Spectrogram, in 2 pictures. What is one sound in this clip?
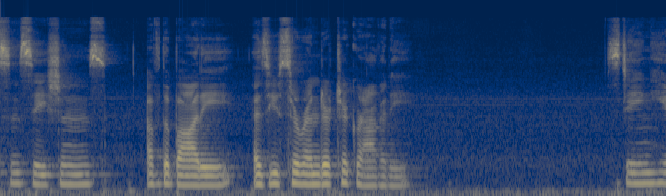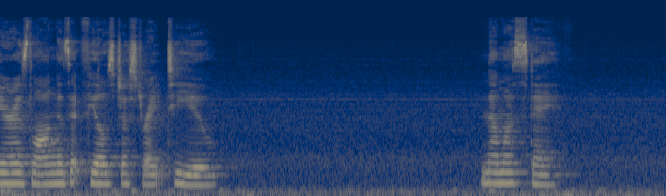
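A woman speaks calmly and softly, close by, with pauses.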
